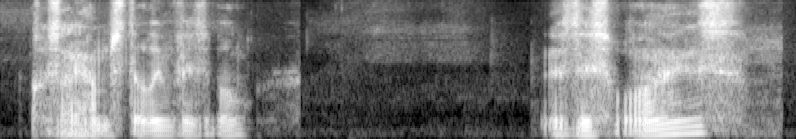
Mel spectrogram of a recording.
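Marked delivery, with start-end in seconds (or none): 2.7-3.7 raised, theatrical stage aside. Muttering in character to a companion while invisible: under the breath. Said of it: "I'm gonna say under my voice to Jin".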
